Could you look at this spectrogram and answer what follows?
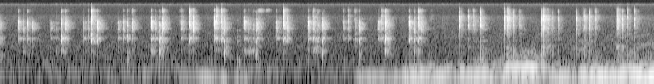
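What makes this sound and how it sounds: A small orange foam artificial craft pumpkin, painted foam or plastic with a hollow look and a twisted stem, is held in one hand and tapped with long acrylic nails. The taps are quick, light, bright clicks in a steady run, each dying away almost at once. A low hum rises underneath in the second half.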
